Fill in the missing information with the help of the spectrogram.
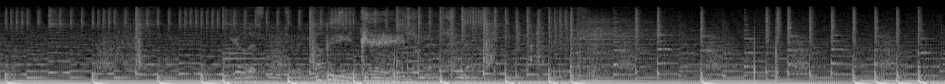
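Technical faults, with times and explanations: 3.94–3.96 s, loud pop: a single sharp pop stands out about 15 dB above the surrounding sound, which continues beneath it without a break. The likely cause is a sudden voltage step or pulse from a plug, switch, static discharge or driver glitch, shaped by the following circuitry into a brief transient.
7.54–7.78 s, loud pop: two pops in quick succession, again peaking about 15 dB above the sound, likely from a similar electrical pulse.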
